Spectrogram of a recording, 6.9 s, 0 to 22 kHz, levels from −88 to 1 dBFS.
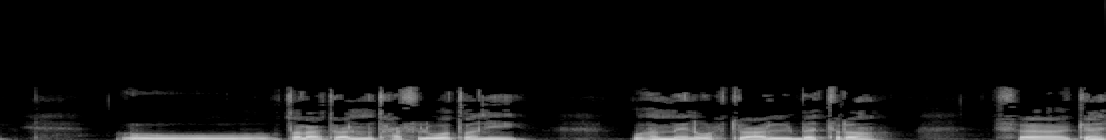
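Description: From start to finish, the speech stops dead at about 8.3 kHz, with nothing above it, and carries the smeary, slightly watery texture of heavy MP3 coding. Together that points to low-bitrate audio saved at a high bitrate, likely a file first squeezed to something around 32 kbit/s and later re-encoded near 192 kbit/s. The second pass can't bring back what the first threw away, so the dull top end and swirly artefacts stay put.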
